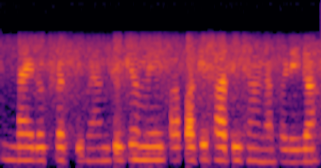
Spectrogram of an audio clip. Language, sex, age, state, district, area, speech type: Hindi, female, 18-30, Madhya Pradesh, Jabalpur, urban, conversation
